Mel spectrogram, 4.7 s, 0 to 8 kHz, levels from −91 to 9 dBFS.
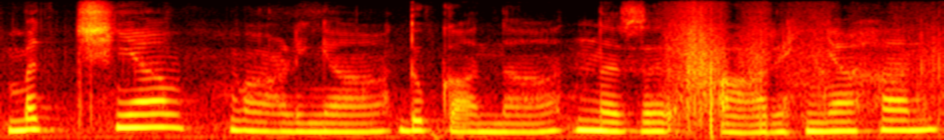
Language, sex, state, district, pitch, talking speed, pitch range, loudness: Punjabi, female, Punjab, Kapurthala, 200 Hz, 90 wpm, 185-220 Hz, -18 LUFS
